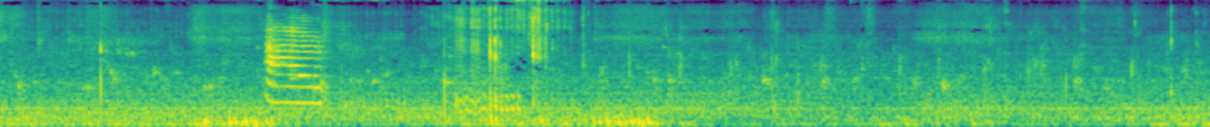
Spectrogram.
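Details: Hua, a pet Bengal cat, begs for supper of Japanese cod sticks after pouncing on its owner; one short rising meow with bright harmonics near two seconds, surrounded by soft chewing, rustling and small clicks in a quiet room.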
